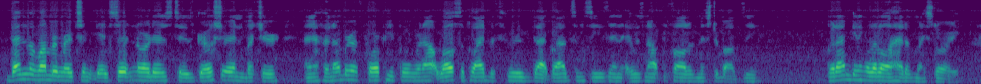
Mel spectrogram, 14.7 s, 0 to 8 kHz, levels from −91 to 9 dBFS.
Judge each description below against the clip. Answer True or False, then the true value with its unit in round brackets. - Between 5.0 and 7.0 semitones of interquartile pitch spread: False (2.8 semitones)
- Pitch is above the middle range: False (135 Hz)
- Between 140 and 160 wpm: False (190 wpm)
